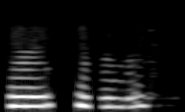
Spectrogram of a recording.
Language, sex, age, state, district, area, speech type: Hindi, female, 30-45, Madhya Pradesh, Betul, urban, conversation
